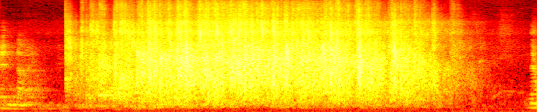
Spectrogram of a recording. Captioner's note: audience applauds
